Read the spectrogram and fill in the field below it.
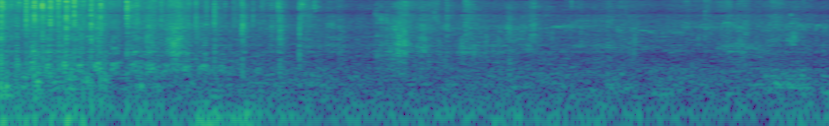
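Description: Pigeons coo nearby in a loft as birds are being released, with steady layered cooing and some fluttering and pattering movement, fading slightly after the first seconds.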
